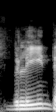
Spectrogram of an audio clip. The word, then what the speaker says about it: Vileen: My name is Bileen, that is spelled V as in Victor, I-L-E-E-N, and last name is Shah, S-H-A-H.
